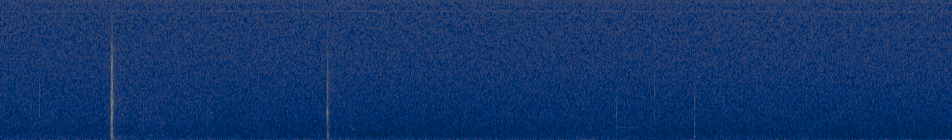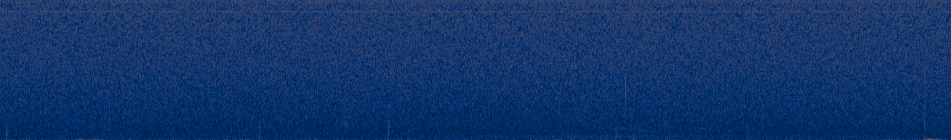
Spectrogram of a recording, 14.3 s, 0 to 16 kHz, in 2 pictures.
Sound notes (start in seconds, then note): 0.0 light wind blowing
